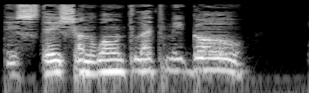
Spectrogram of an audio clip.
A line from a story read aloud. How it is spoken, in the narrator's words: he said in a hoarse, low voice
